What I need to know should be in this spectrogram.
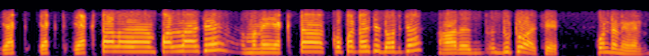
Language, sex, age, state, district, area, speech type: Bengali, male, 18-30, West Bengal, Jalpaiguri, rural, conversation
